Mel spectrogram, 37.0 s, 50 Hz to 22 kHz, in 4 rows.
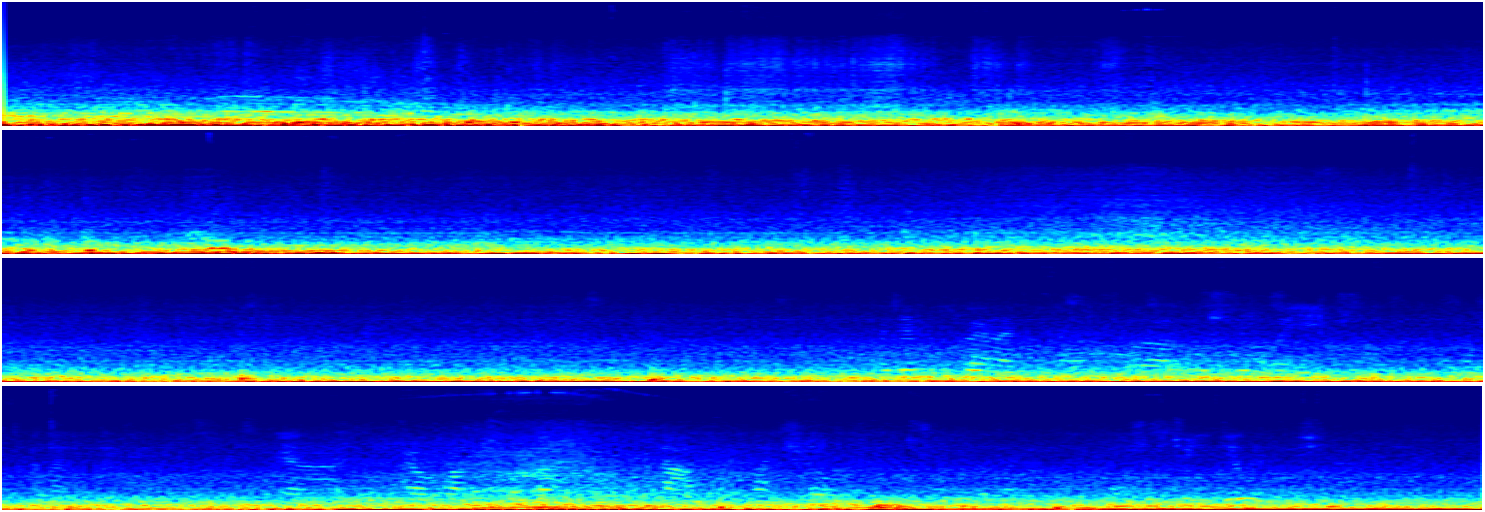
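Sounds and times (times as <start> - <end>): diesel engine drone: 0.0 - 37.0
road noise: 0.0 - 37.0.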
